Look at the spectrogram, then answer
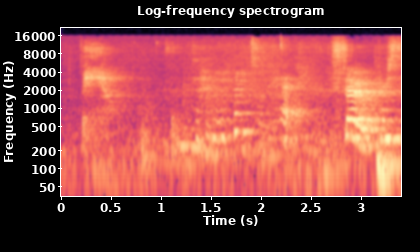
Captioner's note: audience laughs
